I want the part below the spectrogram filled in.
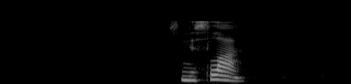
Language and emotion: Russian, angry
